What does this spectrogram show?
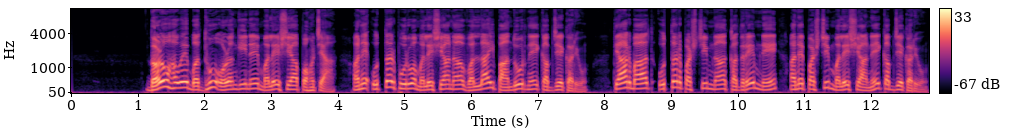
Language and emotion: Gujarati, neutral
